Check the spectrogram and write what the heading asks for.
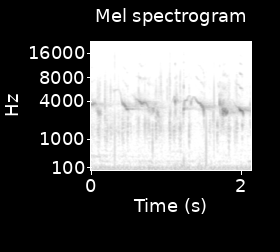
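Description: Birds chirp busily in a steady overlapping chorus, high bright tweets repeating throughout over a faint low background hum.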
